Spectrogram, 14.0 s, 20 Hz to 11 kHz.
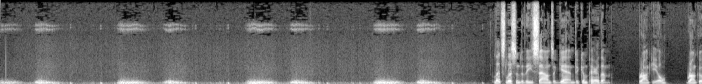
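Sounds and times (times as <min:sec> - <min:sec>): breathing through a stethoscope: 0:02.3 - 0:03.9.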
